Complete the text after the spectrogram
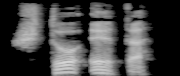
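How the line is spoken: Whisper. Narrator (Russian): прошептал Валентин

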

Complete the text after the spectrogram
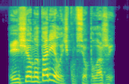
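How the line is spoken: Snorting. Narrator (Russian): хмыкнул Давидовский

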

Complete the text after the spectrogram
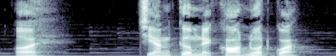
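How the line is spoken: Weary sigh. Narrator (Vietnamese): thở dài nói tiếp

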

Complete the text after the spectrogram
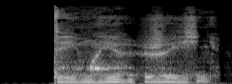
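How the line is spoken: Hoarse whisper at ear. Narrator (Russian): прошептал над ухом хриплый голос

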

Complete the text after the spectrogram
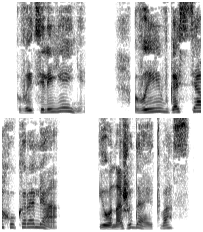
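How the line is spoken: Gentle voice from behind. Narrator (Russian): Чей-то голос ласково произнес позади него

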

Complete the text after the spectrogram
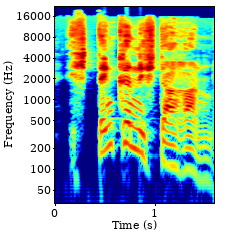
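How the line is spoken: Called out. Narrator (German): rief Grunja

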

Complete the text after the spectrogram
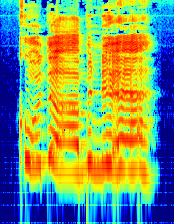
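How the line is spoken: Thin womanish offended voice. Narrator (Russian): Тоненьким бабьим голосочком оскорбился Радомир

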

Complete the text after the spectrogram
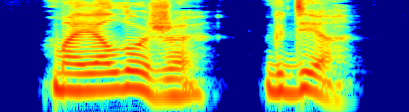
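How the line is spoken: Curt question. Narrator (Russian): спросил отрывисто

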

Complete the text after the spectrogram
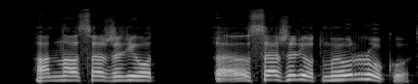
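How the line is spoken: Utterly lost voice. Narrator (Russian): Совершенно потерянным голосом повторил Столяров

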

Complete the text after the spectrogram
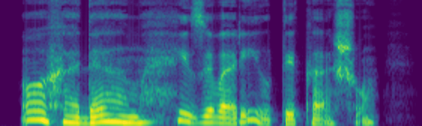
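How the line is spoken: Heavy sigh. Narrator (Russian): тяжело вздохнула

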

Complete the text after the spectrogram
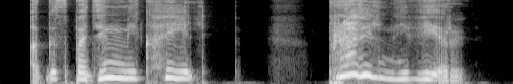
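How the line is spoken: Hoarse, sobbing question. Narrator (Russian): Хриплым от рыданий голосом она спросила

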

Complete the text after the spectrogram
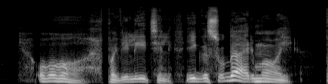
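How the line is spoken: Old man moaning. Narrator (Russian): простонал старик

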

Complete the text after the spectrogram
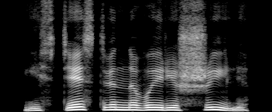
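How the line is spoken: Muffled reply. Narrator (Russian): глухо отозвался Матвей

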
